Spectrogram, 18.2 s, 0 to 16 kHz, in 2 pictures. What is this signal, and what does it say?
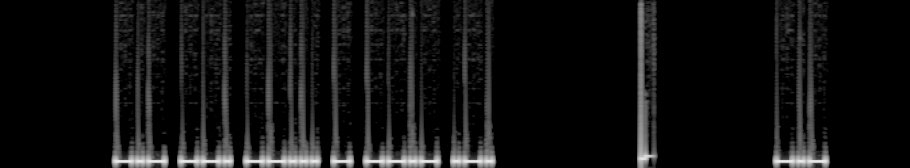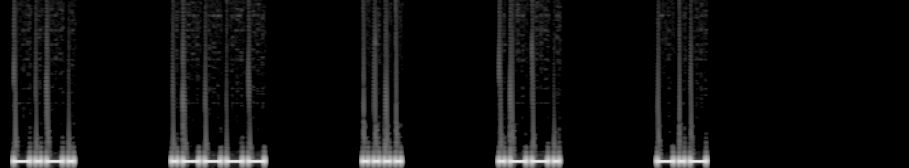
Morse code, heard as a keyed tone, about 22 wpm, spaced as for 11 wpm, 700 Hz. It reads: KG7TQR KC1HPK
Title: USA Call Signs - 6 Characters - 6x Character Spacing - 22wpm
